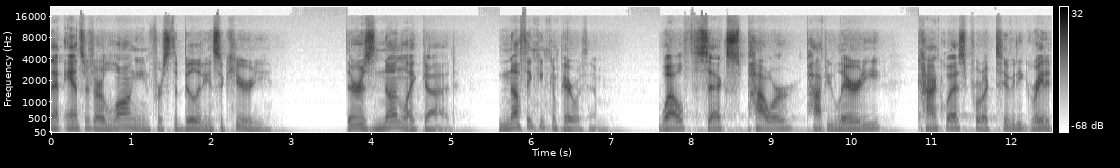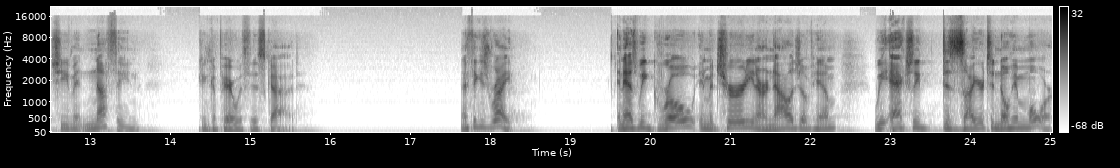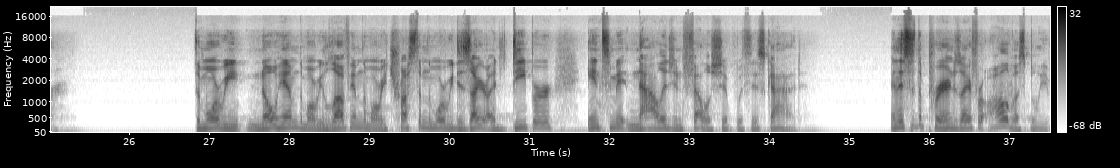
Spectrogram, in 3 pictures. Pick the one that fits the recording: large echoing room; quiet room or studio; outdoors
large echoing room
